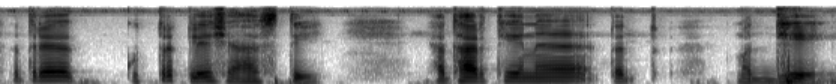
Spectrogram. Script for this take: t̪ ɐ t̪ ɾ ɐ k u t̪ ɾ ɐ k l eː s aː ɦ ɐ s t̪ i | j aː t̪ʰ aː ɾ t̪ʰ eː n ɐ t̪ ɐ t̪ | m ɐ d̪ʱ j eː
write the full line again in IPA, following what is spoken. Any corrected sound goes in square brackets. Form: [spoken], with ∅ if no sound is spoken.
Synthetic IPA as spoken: t̪ ɐ t̪ ɾ ɐ k u t̪ ɾ ɐ k l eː [ʃ] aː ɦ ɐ s t̪ i | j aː t̪ʰ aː ɾ t̪ʰ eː n ɐ t̪ ɐ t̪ | m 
